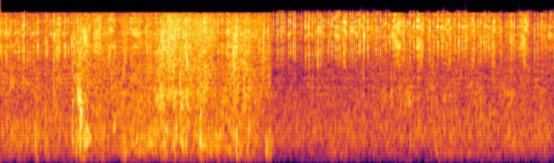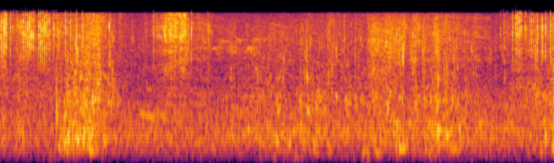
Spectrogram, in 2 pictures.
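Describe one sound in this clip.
Boots splash and slosh through shallow water.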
